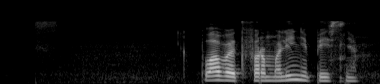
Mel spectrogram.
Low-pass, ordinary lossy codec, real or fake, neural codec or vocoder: none; none; real; none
